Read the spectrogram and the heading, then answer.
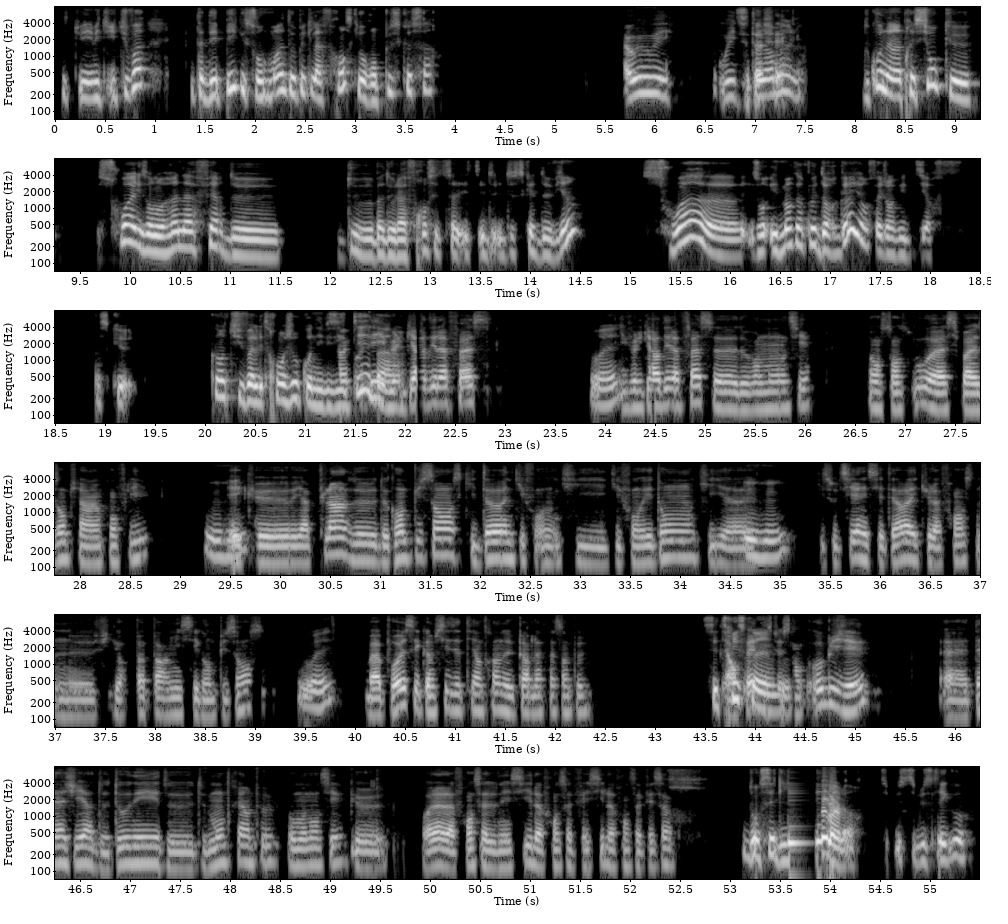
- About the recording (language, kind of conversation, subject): French, unstructured, Qu’est-ce qui te met en colère dans la société actuelle ?
- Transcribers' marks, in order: tapping; static; distorted speech; other background noise; unintelligible speech; blowing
